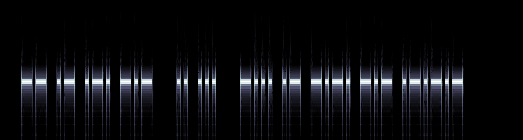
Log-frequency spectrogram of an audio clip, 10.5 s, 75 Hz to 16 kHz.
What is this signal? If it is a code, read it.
Morse code, heard as a keyed tone, about 17 wpm, 700 Hz. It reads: MARK IS BACK.
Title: Sentences from Top 1000 Words - Review Part 1 - 17wpm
